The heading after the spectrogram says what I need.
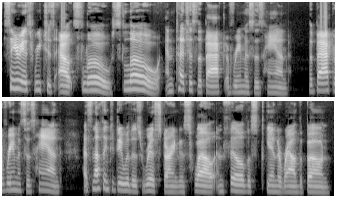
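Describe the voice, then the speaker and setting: A woman with a fairly low voice reads a story aloud, calm and measured. Her delivery is soft and steady, in the manner of an audiobook. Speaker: podfic reader. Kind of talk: audiobook reading of fan fiction.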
